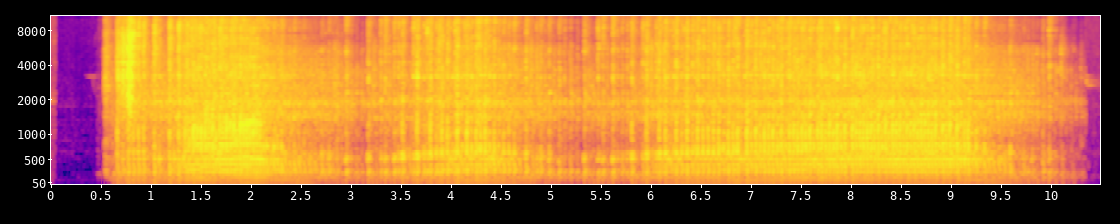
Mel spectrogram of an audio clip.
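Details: 1957 Lone Star Nassau boat's small outboard, in neutral with choke on, fires up and runs with a steady, busy, even buzz, no knocks or misses, throwing water out; sounds healthy.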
